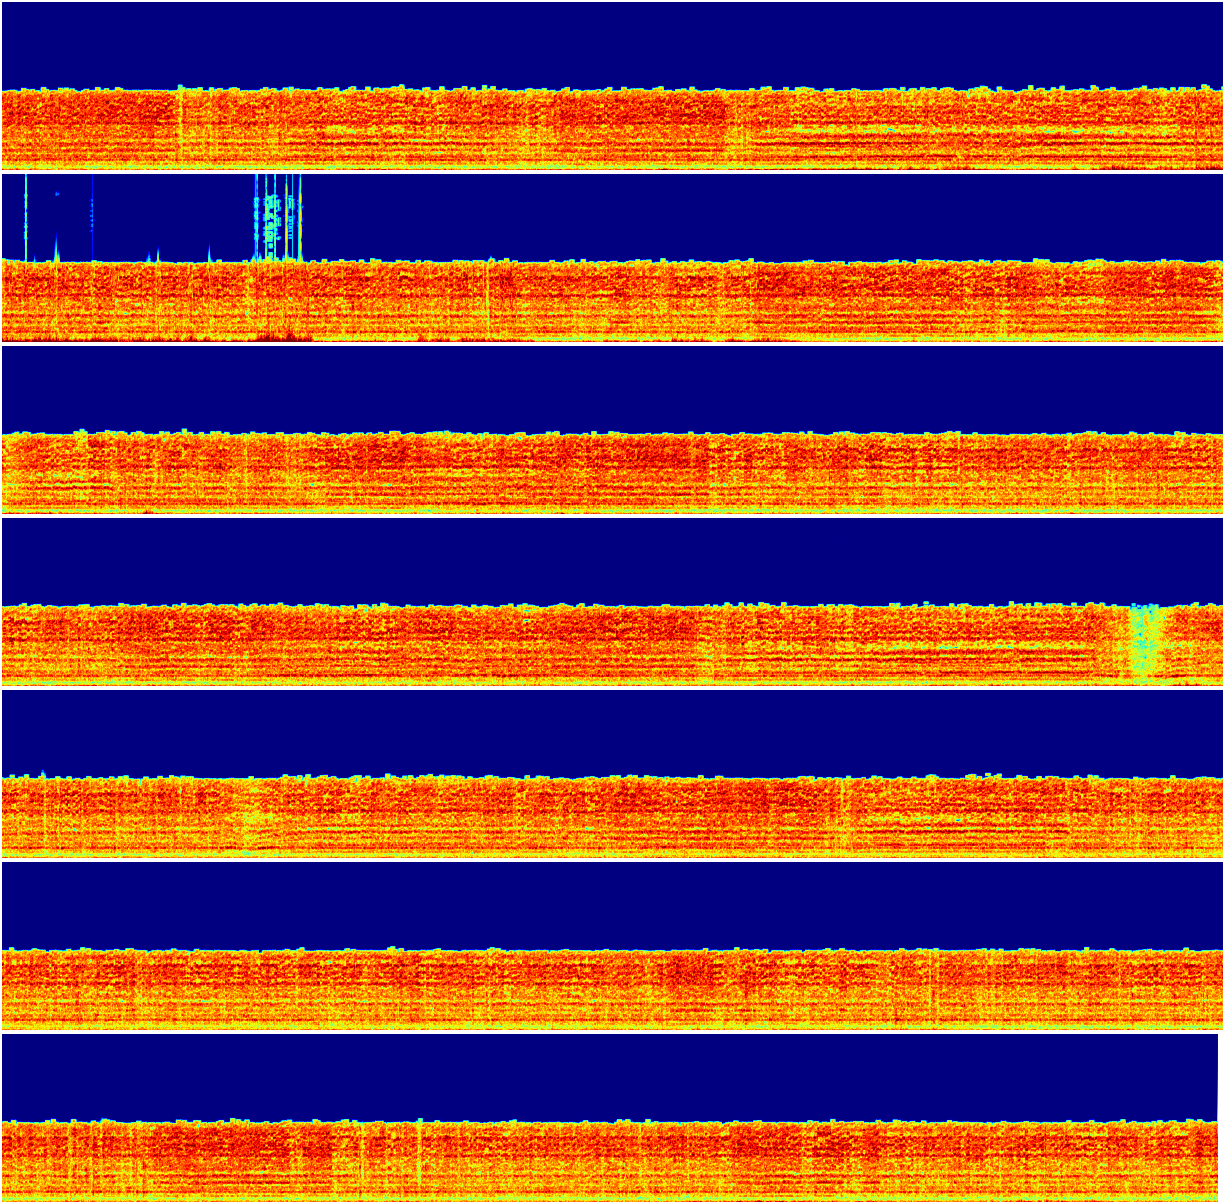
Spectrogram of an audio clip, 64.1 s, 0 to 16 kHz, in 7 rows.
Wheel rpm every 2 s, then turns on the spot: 160, 170, 170, 160, 170, 170, 170, 160, 170, 170, 170, 170, 160, 160, 170, 160, 170, 150, 150, 160, 160, 170, 170, 170, 170, 170, 170, 160, 160, 170, 170, 170.
none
